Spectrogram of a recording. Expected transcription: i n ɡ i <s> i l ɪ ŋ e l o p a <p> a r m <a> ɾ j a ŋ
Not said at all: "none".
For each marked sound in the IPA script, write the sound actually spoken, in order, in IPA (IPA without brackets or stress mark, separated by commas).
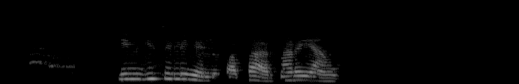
s, p, a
